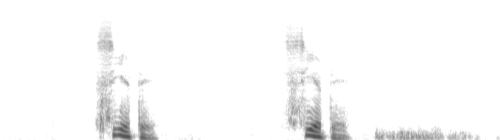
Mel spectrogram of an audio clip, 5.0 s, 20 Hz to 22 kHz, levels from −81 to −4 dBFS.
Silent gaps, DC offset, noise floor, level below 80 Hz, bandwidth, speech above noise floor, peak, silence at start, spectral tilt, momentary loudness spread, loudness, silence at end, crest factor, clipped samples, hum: none; under 0.1%; -81 dBFS; -64 dBFS; 12.5 kHz; 45 dB; -22 dBFS; 0.95 s; -7 dB/octave; 25 LU; -38 LUFS; 0.6 s; 20 dB; under 0.1%; none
